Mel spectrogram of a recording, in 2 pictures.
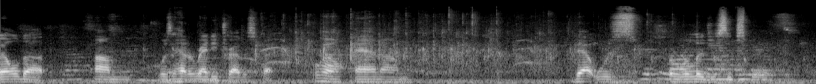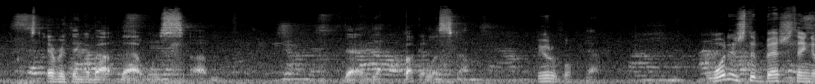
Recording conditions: background noise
